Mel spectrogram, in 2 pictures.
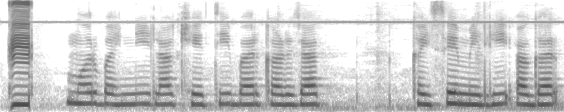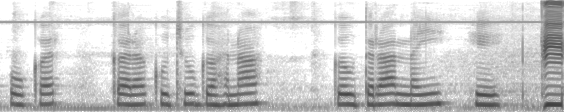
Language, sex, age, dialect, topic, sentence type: Chhattisgarhi, female, 18-24, Western/Budati/Khatahi, agriculture, statement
